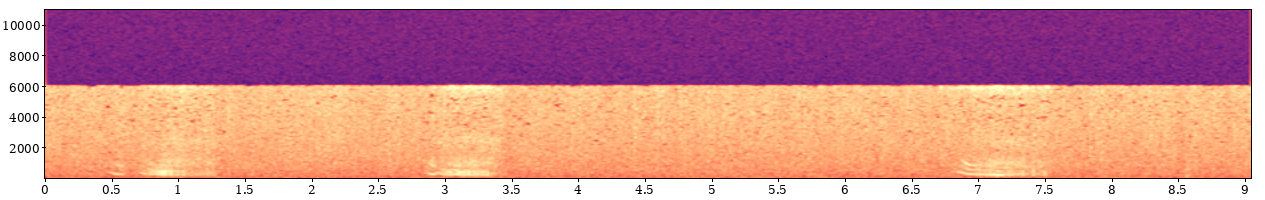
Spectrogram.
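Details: Teto, a domestic cat sleeping peacefully indoors, snores in short low rasping bursts, three snores spaced roughly every two to four seconds, each with a brief breathy rise, room otherwise quiet.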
